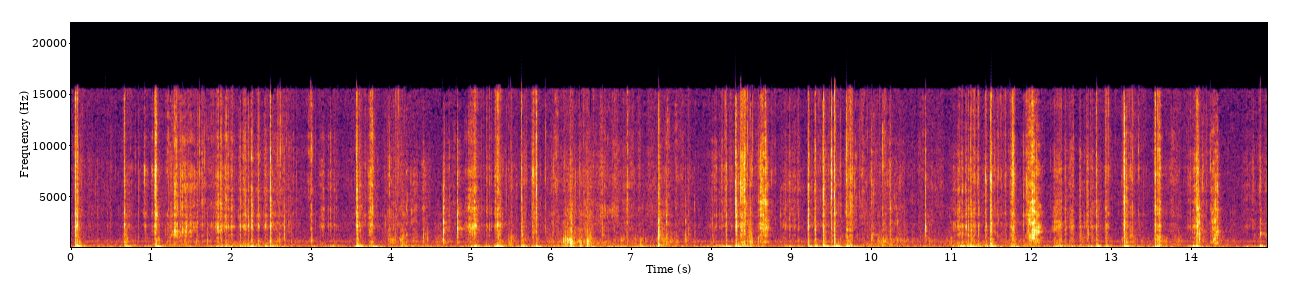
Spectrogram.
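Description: A solid, dry, pink speckled soap bar held in the hand is cut with a metal utility blade, sending off crumbling shavings. Repeated crisp scraping and crunching strokes come with bright, sharp clicks over a low rumble, and each cut stops short with almost no ring.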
